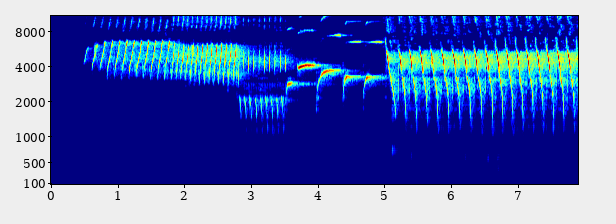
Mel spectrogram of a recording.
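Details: Canary in full song: a rising rapid trill, a low buzzy rattle, a few sliding whistles, then a fast sustained trill of repeated downward strokes.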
